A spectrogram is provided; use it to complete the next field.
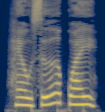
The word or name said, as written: Heo sữa quay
